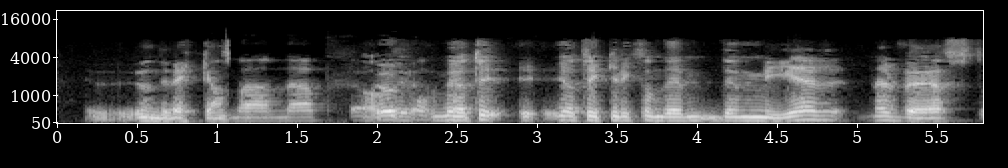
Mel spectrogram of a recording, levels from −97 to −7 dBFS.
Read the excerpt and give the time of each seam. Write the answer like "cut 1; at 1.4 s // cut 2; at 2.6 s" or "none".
cut 1; at 1.1 s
